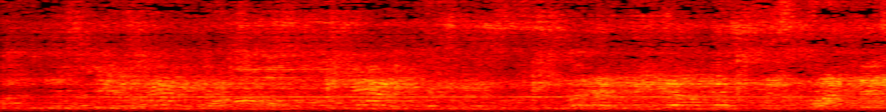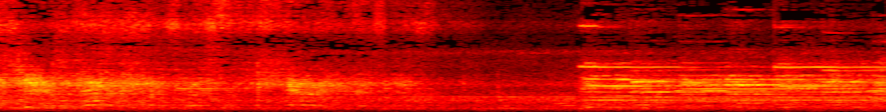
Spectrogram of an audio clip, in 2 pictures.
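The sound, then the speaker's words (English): A train bell rings steadily against a busy, hissing rumble, a continuous metallic chiming that grows brighter and louder near the end, with faint indistinct voices in the background. “It's a nice train there”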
